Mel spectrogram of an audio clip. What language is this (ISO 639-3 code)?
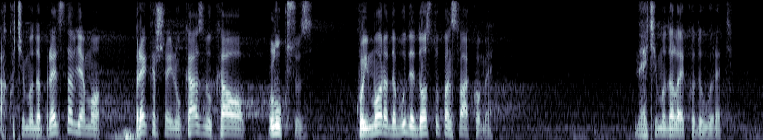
srp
